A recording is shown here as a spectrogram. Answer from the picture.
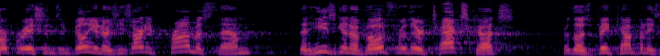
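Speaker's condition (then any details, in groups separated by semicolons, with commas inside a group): No condition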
